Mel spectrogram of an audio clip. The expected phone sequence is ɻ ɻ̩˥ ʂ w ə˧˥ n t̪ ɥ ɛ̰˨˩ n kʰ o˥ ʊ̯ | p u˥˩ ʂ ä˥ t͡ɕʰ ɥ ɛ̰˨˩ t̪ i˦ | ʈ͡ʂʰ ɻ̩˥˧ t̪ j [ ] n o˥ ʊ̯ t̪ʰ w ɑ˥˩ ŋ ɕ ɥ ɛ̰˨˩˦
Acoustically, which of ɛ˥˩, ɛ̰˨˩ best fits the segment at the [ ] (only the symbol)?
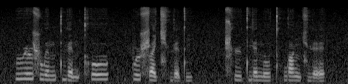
ɛ˥˩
